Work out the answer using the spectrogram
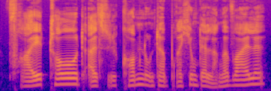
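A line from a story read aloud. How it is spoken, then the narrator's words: Dry question. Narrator (German): Franz fragte trocken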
